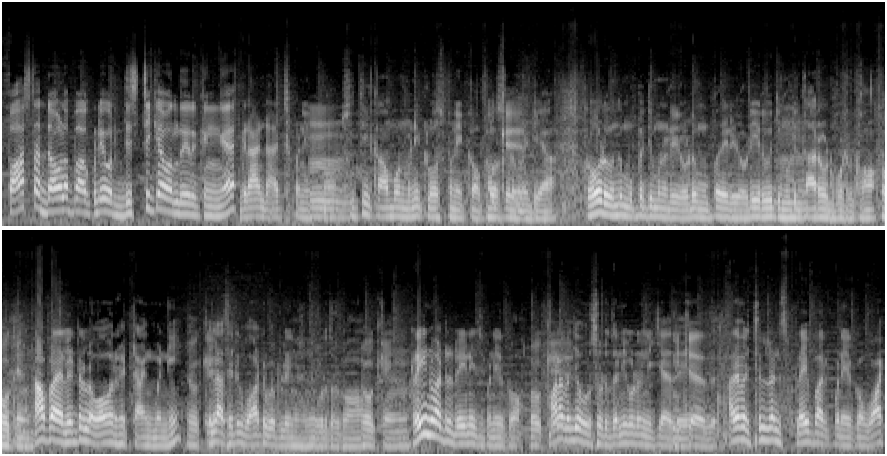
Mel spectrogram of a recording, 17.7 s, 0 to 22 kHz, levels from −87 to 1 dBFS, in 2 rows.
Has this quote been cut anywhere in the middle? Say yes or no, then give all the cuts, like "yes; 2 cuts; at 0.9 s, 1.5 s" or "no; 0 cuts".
yes; 1 cut; at 2.4 s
